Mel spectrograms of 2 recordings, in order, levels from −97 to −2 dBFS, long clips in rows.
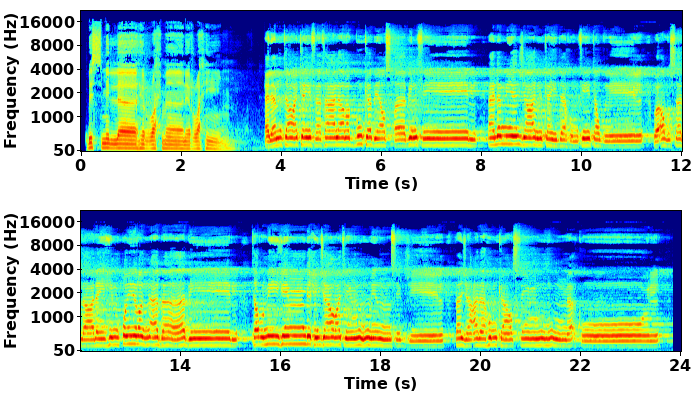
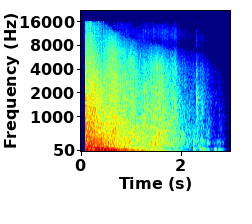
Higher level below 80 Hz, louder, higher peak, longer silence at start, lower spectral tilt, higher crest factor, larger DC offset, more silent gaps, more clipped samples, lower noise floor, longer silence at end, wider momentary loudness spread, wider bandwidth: second, -62 dBFS vs -18 dBFS; second, -17 LUFS vs -14 LUFS; about the same, -2 dBFS vs -2 dBFS; about the same, 0.1 s vs 0.05 s; second, -4.5 dB/octave vs -6.5 dB/octave; about the same, 16 dB vs 14 dB; neither; neither; neither; about the same, -54 dBFS vs -56 dBFS; second, 0.25 s vs 1.1 s; second, 9 LU vs 21 LU; about the same, 15 kHz vs 15.5 kHz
